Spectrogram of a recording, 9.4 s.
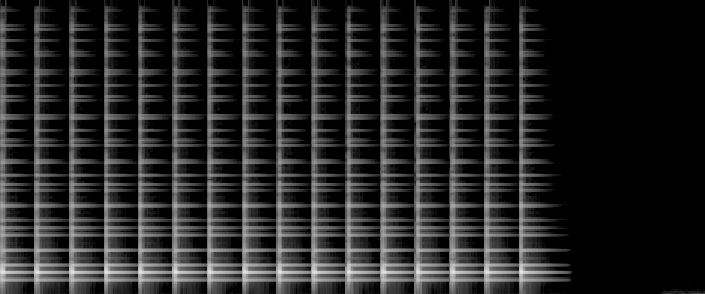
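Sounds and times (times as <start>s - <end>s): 
cowbell: 0.0s - 7.3s.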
